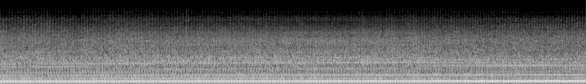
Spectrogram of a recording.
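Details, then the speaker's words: Murray 6HP mower pulled from the trash, started after freeing a tight motor, smoking with water in the muffler: steady single-cylinder drone that doesn't respond to throttle; governor problem suspected. "Sounds like we got a governor problem. Yeah, it looks like there might be a governor problem"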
